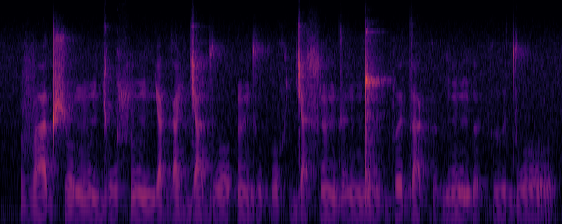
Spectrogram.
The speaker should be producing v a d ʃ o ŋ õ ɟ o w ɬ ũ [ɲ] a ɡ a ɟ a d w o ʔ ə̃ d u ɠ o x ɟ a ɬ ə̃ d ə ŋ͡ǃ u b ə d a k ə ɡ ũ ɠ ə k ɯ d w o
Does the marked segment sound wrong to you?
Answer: no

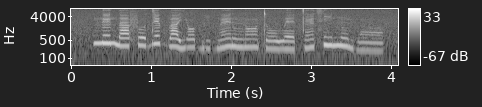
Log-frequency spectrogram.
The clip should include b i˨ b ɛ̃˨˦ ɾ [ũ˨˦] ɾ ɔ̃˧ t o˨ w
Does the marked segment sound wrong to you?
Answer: yes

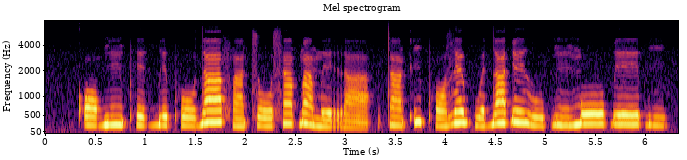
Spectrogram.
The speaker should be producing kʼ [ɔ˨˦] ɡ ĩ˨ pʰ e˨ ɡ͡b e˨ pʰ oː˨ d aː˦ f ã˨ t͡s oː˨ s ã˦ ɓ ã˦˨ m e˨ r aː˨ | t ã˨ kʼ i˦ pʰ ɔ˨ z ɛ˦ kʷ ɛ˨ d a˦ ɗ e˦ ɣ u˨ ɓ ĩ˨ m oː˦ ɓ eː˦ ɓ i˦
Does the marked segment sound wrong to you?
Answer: yes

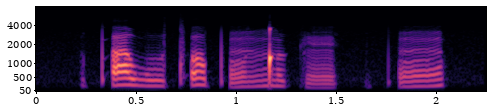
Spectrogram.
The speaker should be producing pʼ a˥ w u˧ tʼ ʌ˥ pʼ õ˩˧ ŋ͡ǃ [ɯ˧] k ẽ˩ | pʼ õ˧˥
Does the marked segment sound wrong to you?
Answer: no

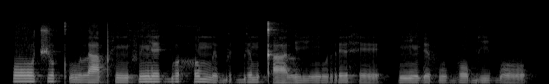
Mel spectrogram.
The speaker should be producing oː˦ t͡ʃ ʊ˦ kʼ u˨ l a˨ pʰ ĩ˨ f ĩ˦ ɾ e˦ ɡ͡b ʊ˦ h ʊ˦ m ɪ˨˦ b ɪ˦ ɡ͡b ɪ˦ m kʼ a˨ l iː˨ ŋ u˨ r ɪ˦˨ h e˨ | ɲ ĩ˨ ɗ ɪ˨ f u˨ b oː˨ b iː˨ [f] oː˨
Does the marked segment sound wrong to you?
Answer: yes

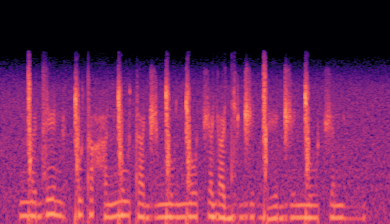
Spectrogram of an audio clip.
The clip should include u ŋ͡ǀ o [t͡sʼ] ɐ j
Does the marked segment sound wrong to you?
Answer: yes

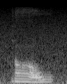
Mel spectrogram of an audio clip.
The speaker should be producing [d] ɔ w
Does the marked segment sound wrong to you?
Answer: yes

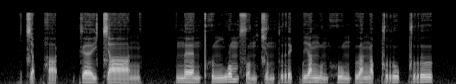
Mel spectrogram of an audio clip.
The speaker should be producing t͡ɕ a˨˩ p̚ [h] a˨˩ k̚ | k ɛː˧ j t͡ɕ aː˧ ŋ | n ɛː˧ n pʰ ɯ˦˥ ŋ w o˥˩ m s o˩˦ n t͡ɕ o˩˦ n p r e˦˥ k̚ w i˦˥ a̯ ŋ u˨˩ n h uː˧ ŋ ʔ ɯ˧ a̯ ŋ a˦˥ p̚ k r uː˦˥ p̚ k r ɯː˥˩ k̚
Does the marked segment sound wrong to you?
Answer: no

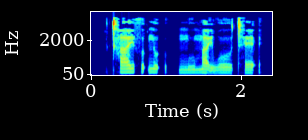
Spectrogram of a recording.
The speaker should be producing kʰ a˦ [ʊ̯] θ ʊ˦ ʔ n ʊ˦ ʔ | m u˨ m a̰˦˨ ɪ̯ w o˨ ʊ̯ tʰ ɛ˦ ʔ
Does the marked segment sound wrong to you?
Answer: yes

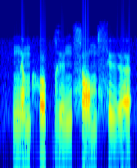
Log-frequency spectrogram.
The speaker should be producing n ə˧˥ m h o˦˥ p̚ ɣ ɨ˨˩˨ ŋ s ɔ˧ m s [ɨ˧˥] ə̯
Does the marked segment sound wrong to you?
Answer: yes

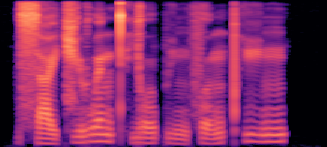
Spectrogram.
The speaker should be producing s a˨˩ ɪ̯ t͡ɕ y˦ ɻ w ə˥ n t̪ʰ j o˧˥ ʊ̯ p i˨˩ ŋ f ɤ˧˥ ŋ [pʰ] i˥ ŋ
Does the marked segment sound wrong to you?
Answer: no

